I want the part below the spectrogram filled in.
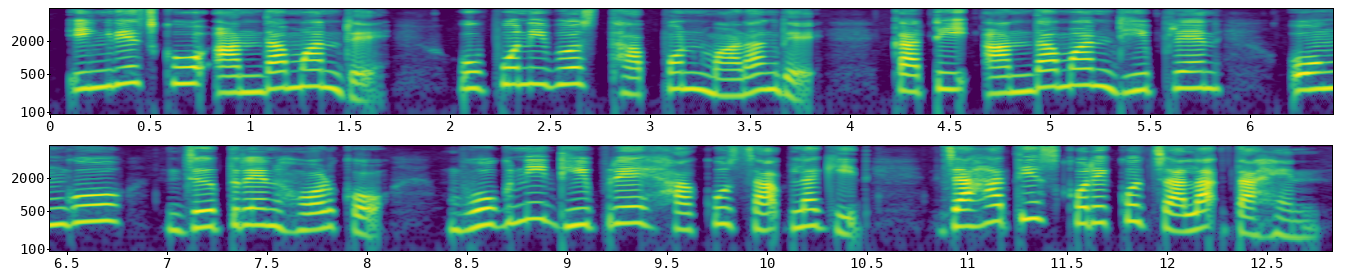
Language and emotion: Santali, neutral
